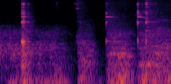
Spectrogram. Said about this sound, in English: I'm going to do a little pop there, and then I'm going to do a little pour, and then we can get into it.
